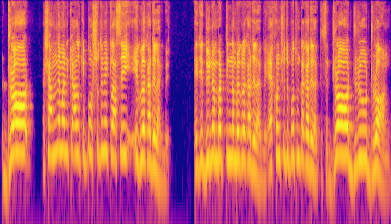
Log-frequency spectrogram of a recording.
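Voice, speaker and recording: A woman with a Bangladeshi accent teaching an online spoken English lesson, drilling each word slowly and repeating every form. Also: sits high, very animated, fairly bright tone.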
